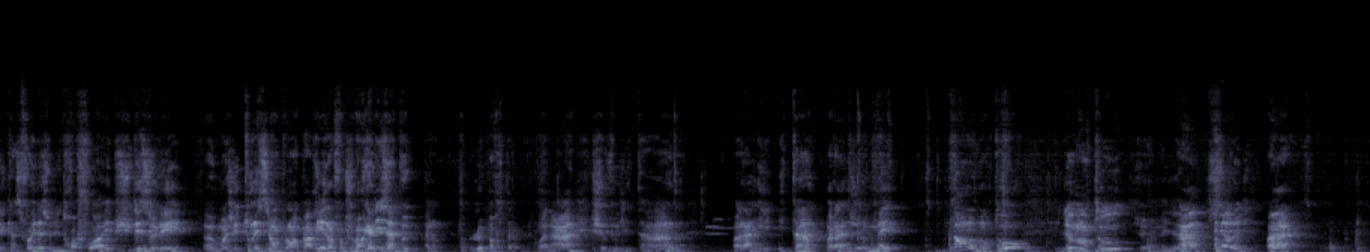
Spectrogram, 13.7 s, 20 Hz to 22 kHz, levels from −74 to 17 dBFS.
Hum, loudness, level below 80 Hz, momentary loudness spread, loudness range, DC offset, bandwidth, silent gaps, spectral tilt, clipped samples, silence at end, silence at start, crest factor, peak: none; -29 LUFS; -60 dBFS; 16 LU; 6 LU; under 0.1%; 16 kHz; none; -3 dB/octave; under 0.1%; 0 s; 0 s; 20 dB; -12 dBFS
